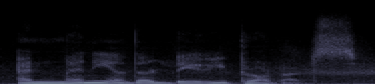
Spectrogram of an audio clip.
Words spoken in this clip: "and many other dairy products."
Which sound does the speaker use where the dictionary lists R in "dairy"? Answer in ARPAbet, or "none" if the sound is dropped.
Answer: L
